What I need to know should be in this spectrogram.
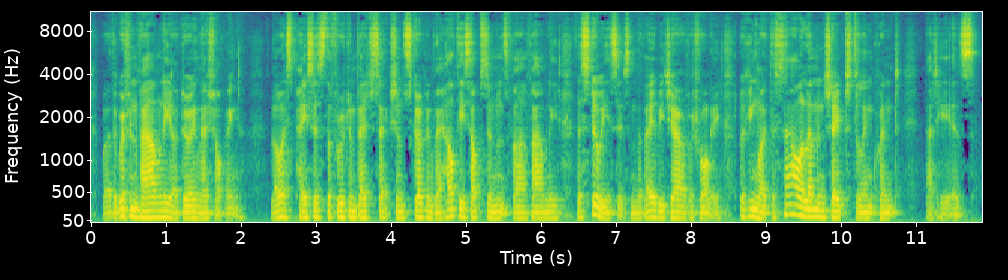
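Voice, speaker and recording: A man with a low voice reads a cartoon episode as a bedtime story. Between readings he rambles casually, correcting himself. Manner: rambling with fillers, self-correcting. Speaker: channel host and story reader. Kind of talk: casual intro, then storybook narration.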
